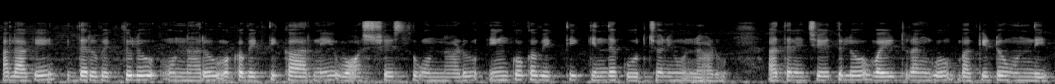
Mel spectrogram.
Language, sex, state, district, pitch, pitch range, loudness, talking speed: Telugu, female, Telangana, Mahabubabad, 185 Hz, 180-195 Hz, -17 LUFS, 125 wpm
